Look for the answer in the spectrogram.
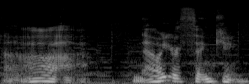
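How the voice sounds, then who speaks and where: Game master as a dry, creaky-voiced businesslike woman. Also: medium pitch, drawn-out words, a little mellow, soft background music. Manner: dry, formal, wry.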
